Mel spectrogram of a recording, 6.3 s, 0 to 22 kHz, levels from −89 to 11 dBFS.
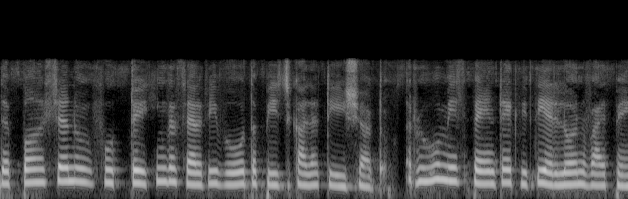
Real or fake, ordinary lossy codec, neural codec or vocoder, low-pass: fake; none; codec, 16 kHz, 1 kbps, X-Codec, WavLM features, trained on Multilingual LibriSpeech; 7.2 kHz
